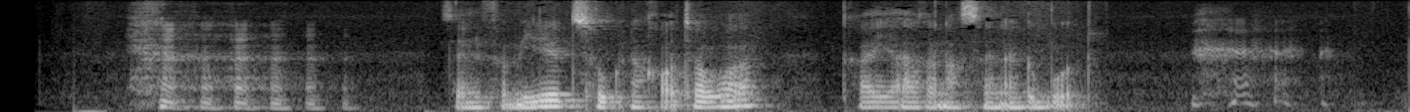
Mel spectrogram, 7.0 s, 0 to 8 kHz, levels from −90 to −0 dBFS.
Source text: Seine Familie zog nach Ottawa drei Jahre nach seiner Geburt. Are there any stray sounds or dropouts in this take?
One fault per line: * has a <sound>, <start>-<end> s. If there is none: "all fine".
* has a laugh, 0.6-1.8 s
* has a laugh, 5.9-6.7 s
